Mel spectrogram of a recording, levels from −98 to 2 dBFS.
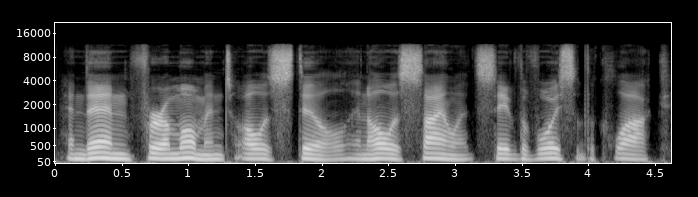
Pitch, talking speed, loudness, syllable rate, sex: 130 Hz, 235 wpm, -19 LUFS, 4.9 syllables/s, male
